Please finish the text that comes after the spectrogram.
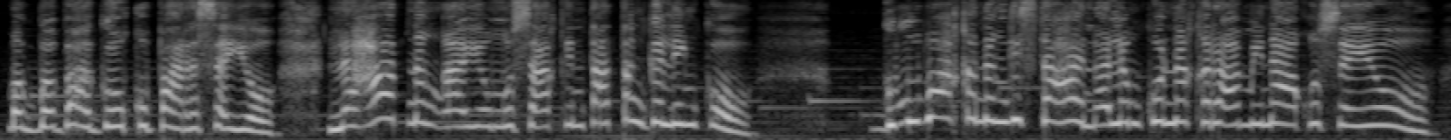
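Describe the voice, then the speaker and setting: High-voiced, clingy, pleading Filipina ex. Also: female voice, fairly quick, fairly bright tone, faint music behind. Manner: insistent, emotional. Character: clingy, pleading ex-partner and mother, desperate to reconcile. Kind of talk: Filipino radio drama acting.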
